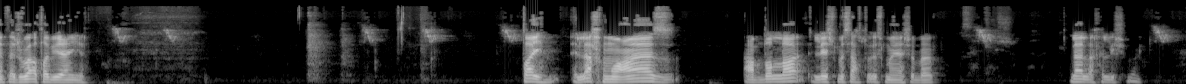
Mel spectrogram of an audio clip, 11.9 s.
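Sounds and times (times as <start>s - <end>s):
speech: 0.0s - 1.3s, 5.2s - 6.8s, 7.4s - 9.4s, 10.7s - 11.7s
sparrows chirping through an open window: 0.1s - 2.0s, 3.4s - 6.8s, 8.1s - 11.8s.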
